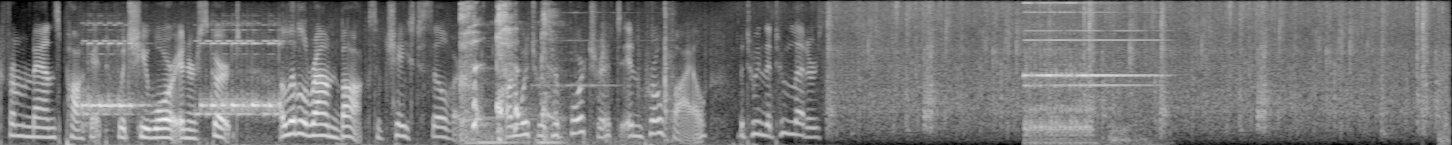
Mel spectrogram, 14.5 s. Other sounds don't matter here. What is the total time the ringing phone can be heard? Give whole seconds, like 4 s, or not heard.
5 s.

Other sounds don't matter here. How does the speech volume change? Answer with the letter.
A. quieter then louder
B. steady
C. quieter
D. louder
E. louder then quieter
C.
